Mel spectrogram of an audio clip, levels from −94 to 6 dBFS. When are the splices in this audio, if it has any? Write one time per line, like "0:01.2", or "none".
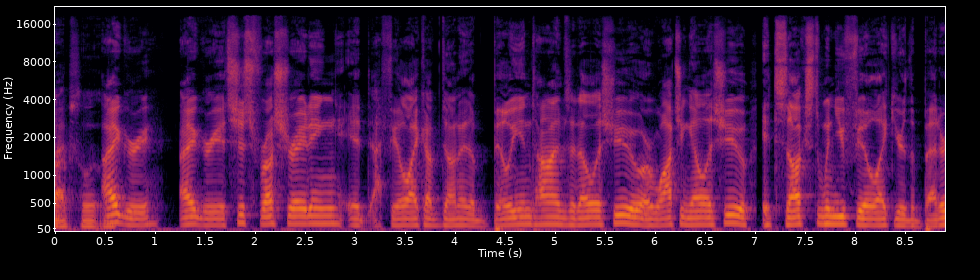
0:07.0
